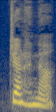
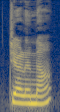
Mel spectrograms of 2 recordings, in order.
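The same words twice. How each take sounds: First: चढ़ना with aspirated flap ढ़, falling; चढ़ना as chaṛhna, closing fall. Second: चढ़ना said as चड़ना, rising; चढ़ना without aspiration, end lifted. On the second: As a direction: drop the breath of ढ़ in चढ़ना. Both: Shown as a demonstration. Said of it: "ड़ और ढ़ की अशुद्धियां".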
